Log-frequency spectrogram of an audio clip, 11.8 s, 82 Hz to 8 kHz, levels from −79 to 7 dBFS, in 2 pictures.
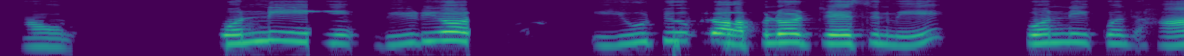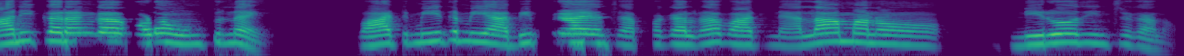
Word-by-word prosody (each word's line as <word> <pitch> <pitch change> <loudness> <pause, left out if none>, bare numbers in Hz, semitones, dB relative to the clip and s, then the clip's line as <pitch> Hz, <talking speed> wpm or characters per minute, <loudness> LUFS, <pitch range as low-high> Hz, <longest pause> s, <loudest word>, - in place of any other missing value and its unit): అవును. 180 -2 -13 0.8
కొన్ని 280 +5 -3 0.5
వీడియోలు 280 +5 +2 0.7
యూట్యూబ్‌లో 270 +1 -2
అప్‌లోడ్ 250 +1 +1
చేసినవి 230 -2 -2 0.5
కొన్ని 255 +2 -3
కొన్ని 230 -3 -11
హానికరంగా 275 +5 +3
కూడా 245 +2 +1
ఉంటున్నాయి. 230 -2 -5 0.5
వాటి 235 +4 +3
మీద 285 +2 -5
మీ - - -4
అభిప్రాయం 255 +1 +4
చెప్పగలరా? 220 +4 -3
వాటిని 210 -3 -2
ఎలా 255 +5 +5
మనం 235 -3 +2 0.7
నిరోధించగలం? 235 -4 -2
245 Hz, 100 wpm, -22 LUFS, 225-265 Hz, 0.8 s, ఎలా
